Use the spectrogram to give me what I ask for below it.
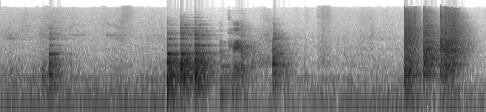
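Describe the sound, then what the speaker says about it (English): A dough whisk stirs salt into flour in a bowl, heard as a few separate bursts of close clattering and knocking against the bowl, with quiet between them. "I'm going to use my dough whisk and just mix the salt into the flour"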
